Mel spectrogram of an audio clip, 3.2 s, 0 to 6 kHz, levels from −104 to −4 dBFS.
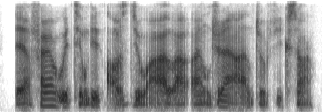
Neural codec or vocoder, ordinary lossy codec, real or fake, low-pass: autoencoder, 44.1 kHz, a latent of 192 numbers a frame, MeloTTS; none; fake; 5.4 kHz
